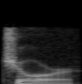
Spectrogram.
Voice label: "chore", English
